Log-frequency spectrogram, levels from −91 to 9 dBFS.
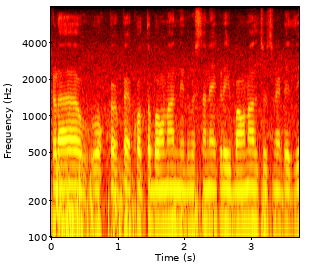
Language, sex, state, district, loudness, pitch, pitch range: Telugu, male, Andhra Pradesh, Chittoor, -17 LUFS, 125 Hz, 120-125 Hz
